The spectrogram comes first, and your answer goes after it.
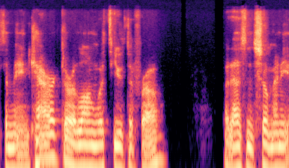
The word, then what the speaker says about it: Euthyphro: plato called the euthyphro e-u-t-h-y p-h-r-o euthyphro youth if fro euthyphro sometimes people have a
